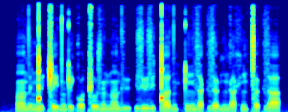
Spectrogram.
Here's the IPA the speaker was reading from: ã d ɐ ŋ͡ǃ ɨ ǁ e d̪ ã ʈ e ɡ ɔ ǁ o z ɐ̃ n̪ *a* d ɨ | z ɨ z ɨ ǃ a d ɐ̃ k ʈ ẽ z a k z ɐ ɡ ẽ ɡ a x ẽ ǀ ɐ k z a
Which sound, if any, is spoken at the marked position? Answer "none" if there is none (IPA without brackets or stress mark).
ã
